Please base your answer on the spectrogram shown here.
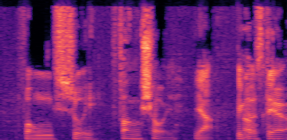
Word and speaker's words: Feng Shui: A lot of people pronounce it Feng Shui, but for my culture, which is Feng Shui.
